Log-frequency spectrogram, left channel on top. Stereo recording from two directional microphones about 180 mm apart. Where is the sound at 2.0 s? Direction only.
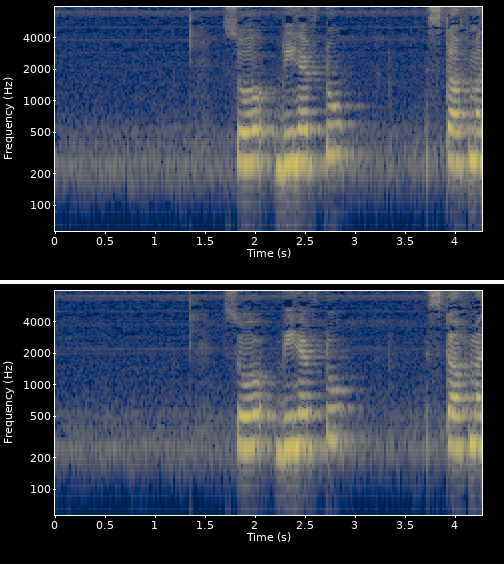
55° left (ahead or behind).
